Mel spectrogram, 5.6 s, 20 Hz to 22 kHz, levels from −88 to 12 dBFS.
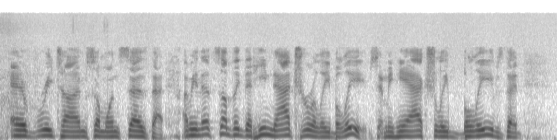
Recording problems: high frequencies cut off; noticeable; nothing above 5.5 kHz
hiss; noticeable; throughout; 20 dB below the speech

